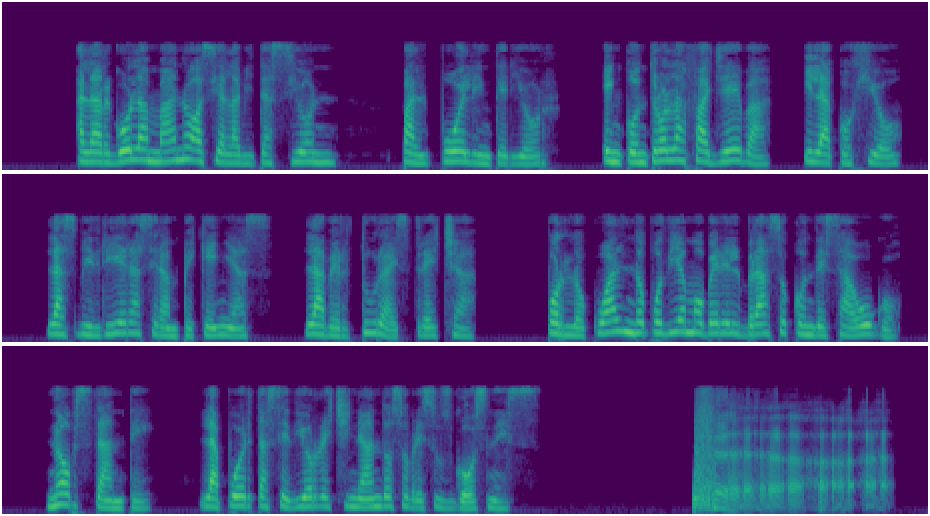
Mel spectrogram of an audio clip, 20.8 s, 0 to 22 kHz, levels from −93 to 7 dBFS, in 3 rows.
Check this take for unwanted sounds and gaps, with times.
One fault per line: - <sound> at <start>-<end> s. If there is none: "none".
- laugh at 19.0-20.6 s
